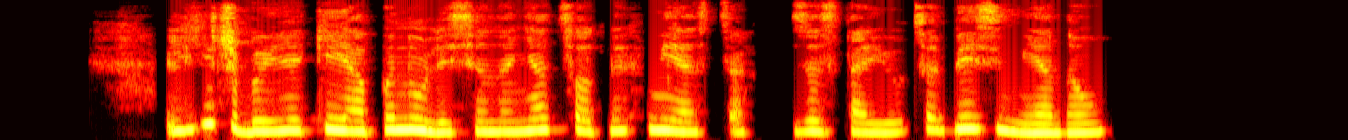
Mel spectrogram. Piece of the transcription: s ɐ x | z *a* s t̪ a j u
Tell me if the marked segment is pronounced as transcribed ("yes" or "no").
no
